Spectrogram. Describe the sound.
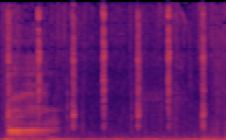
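A car is driven slowly into a parking spot, a low, steady engine rumble with a few light clicks, and a voice speaks briefly at the start.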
